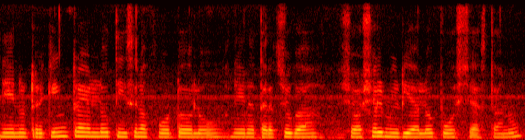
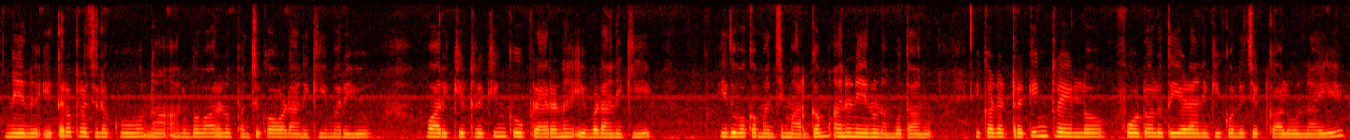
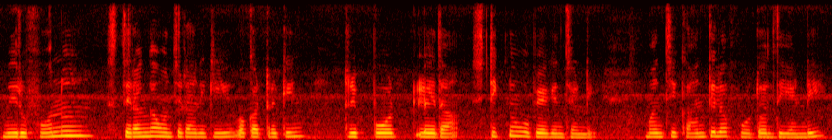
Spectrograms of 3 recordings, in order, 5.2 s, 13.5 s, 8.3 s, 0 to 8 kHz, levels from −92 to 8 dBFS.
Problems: background sounds at intervals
